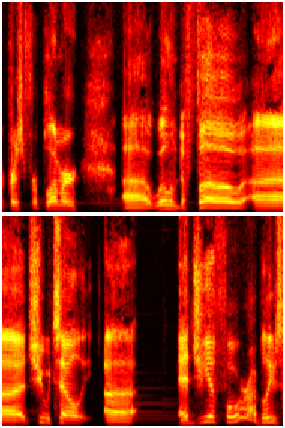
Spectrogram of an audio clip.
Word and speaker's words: Ejiofor: This is the 2006 really great movie starring Denzel and Clive Owen and Jodie Foster, Christopher Plummer, Willem Dafoe, Chiwetel Ejiofor, I believe is how you say his last name.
